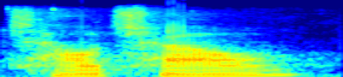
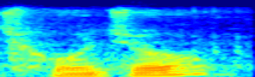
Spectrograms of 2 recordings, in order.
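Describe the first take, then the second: First: The name is said with a Chinese pronunciation. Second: The name is said with a Korean pronunciation.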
